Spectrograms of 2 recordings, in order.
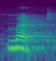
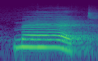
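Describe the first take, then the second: First: Said in the usual way. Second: ম্যাট stretched through a long vowel; drawn out. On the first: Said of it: "এটাকে ভাঙো". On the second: Shown as a demonstration. Teacher testing whether the word will break, ম্যাট drawn out. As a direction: stretch ম্যাট slowly as one unbroken piece. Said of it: "চাইলেও কিন্তু আমরা এটাকে ভাঙতে পারছি না".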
